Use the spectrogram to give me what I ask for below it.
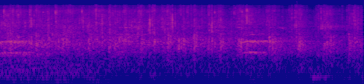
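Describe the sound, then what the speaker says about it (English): An audience claps steadily for a team at a Starbucks Catalyst event; dense, even applause that stays fairly faint and distant throughout, with no voices over it. "can we just give my team a huge applause"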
